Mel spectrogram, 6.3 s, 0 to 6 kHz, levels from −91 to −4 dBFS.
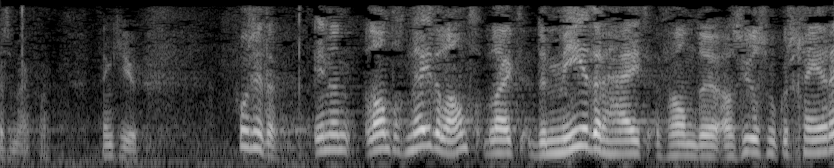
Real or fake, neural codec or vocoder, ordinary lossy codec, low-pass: real; none; MP3, 24 kbps; 5.4 kHz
